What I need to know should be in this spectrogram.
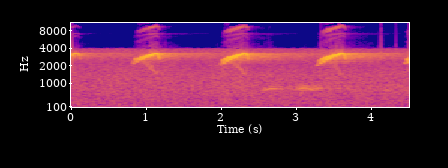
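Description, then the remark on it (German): A kiwi, a small flightless bird typical of New Zealand, gives loud, shrill rising whistles, four calls spaced about a second apart in a steady series, with a faint lower note between them and no one speaking. “Der Kiwi ist ein kleiner, flugunfähiger Vogel, der sehr typisch für Neuseeland ist, und so hört er sich an.”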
